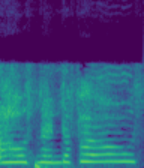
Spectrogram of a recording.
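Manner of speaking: high, slow, drawn-out yell. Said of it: "einmal ganz laut durch die ganze Location schreit".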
